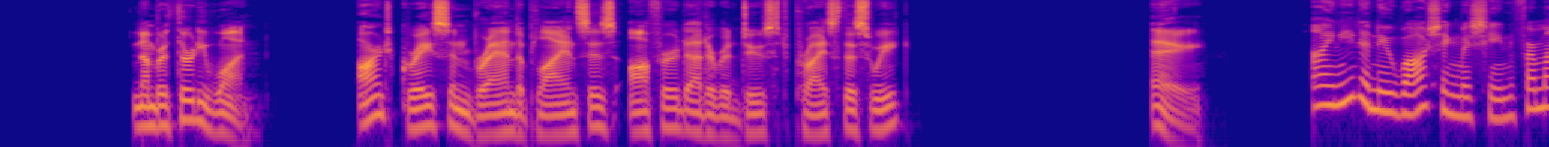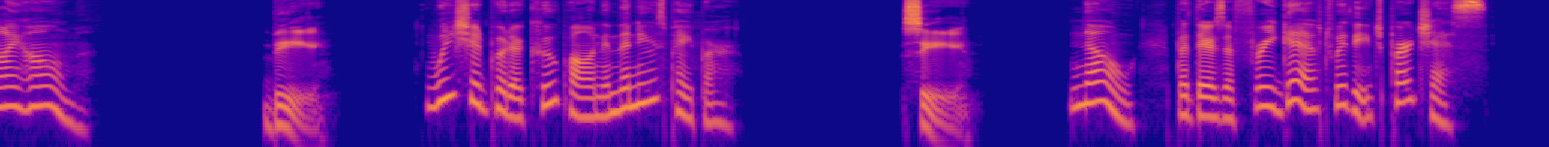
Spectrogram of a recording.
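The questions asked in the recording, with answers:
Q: Aren't Grayson brand appliances offered at a reduced price this week?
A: C: No, but there's a free gift with each purchase.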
